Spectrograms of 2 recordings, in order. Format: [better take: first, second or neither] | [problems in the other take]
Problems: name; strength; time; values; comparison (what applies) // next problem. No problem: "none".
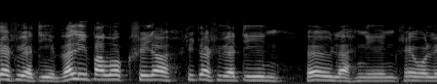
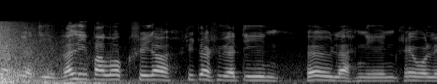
first | background sound (Gunshot, gunfire); 3 dB below the speech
